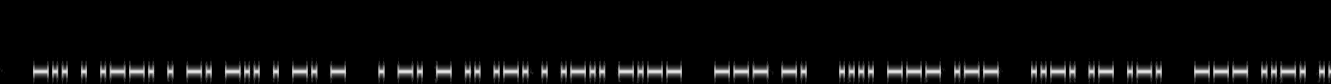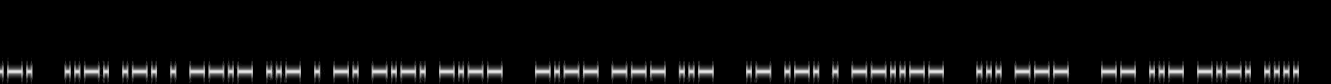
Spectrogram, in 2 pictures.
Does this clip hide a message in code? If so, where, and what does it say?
Yes: Morse code from 0.3 to 26.3 s, heard as a keyed tone, about 25 wpm, 600 Hz. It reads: DEPENDENT ENTIRELY ON HOW FAR OFF FREQUENCY YOU ARE, SO MUCH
